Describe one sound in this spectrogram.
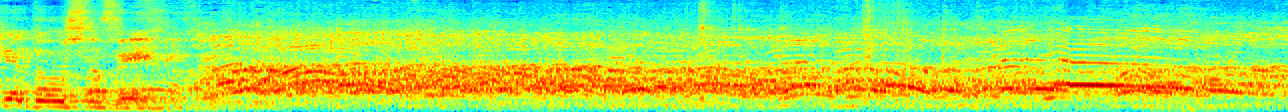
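A crowd of men chants together.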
